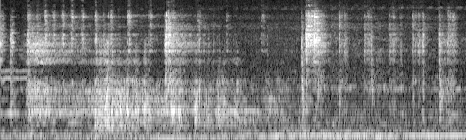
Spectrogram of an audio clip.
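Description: Music from a mobile game plays through a small phone speaker.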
